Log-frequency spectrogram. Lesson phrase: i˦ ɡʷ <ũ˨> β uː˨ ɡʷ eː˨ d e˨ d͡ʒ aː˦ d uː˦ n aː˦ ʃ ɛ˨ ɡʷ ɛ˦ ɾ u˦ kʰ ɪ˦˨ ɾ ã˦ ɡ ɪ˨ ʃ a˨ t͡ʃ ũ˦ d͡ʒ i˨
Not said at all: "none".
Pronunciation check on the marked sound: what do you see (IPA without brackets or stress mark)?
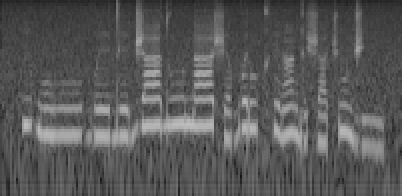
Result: ũ˨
